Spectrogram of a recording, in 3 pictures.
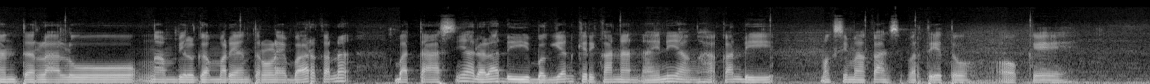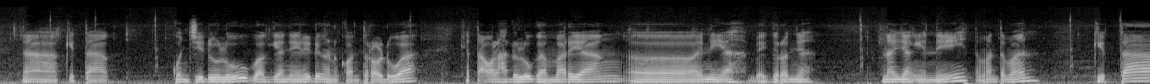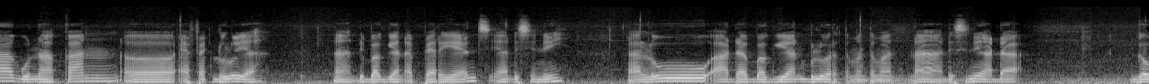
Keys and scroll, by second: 15.0 ctrl+2.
